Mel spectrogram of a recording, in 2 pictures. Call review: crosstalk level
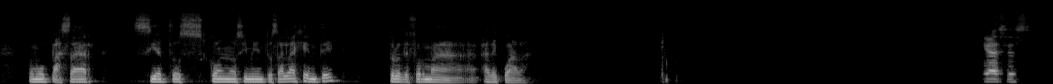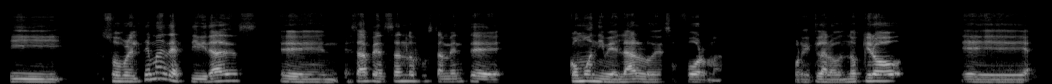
none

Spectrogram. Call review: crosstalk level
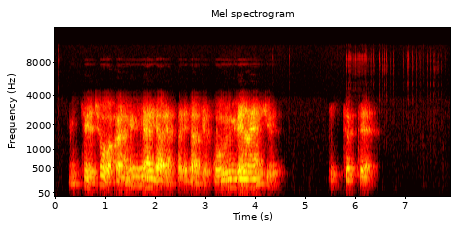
present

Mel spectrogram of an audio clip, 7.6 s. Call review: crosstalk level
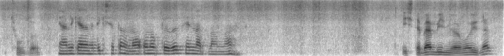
none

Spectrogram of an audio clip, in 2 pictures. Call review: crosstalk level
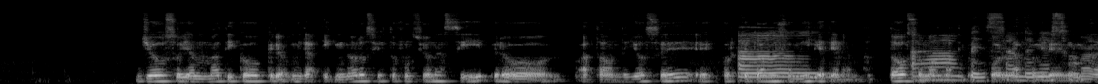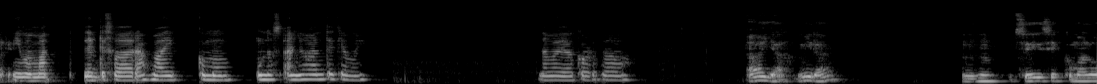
present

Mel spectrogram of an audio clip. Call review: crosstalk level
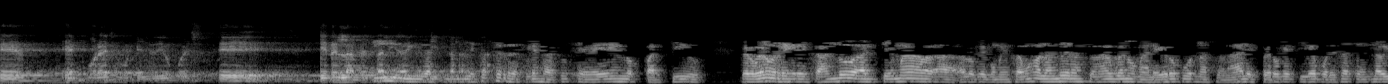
present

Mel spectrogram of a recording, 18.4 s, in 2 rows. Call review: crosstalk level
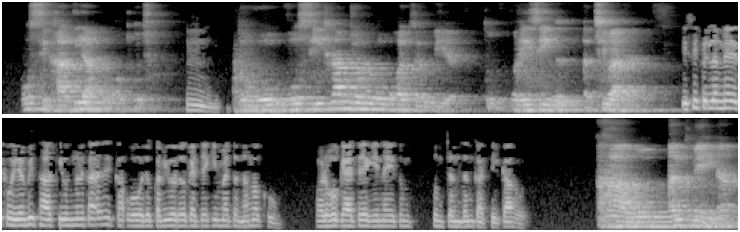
none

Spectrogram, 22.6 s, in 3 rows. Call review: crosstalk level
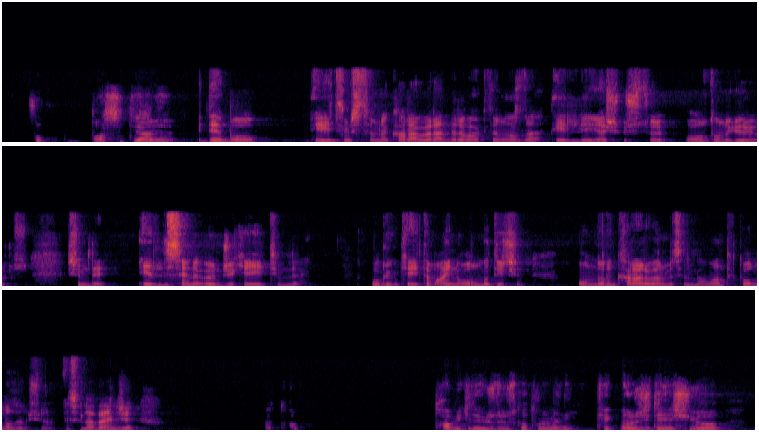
none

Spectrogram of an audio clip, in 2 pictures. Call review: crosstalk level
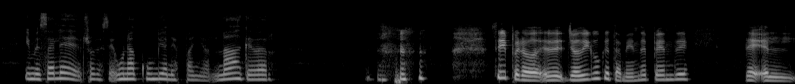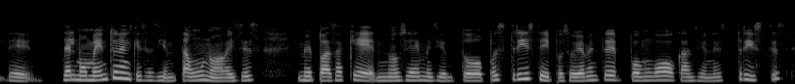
none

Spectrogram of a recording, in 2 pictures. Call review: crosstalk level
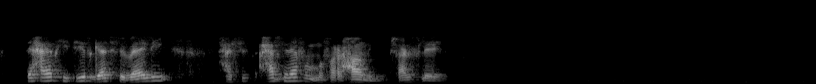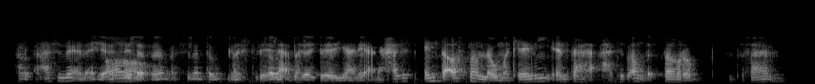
present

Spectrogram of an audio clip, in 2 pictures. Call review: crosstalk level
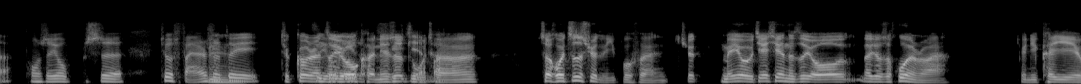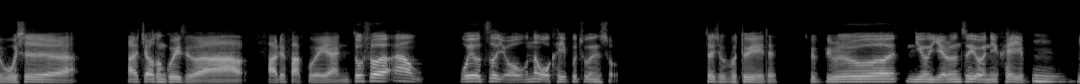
present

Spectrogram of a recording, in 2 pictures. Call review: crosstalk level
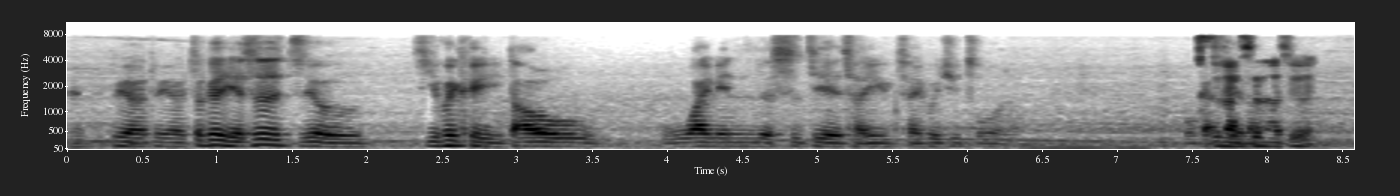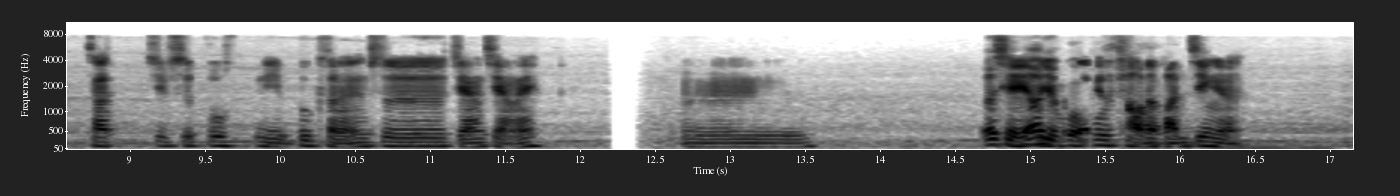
present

